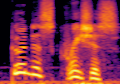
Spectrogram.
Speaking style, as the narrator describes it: cried Dorothy

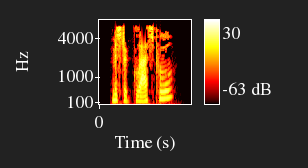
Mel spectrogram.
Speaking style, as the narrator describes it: exclaimed the lawyer

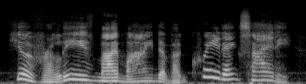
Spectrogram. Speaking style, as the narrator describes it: declared the Patchwork Girl, now speaking more cheerfully

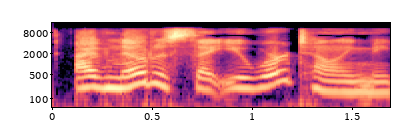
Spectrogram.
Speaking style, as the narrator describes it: cried Douglas

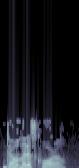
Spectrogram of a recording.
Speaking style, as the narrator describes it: the White Queen said in an anxious tone

